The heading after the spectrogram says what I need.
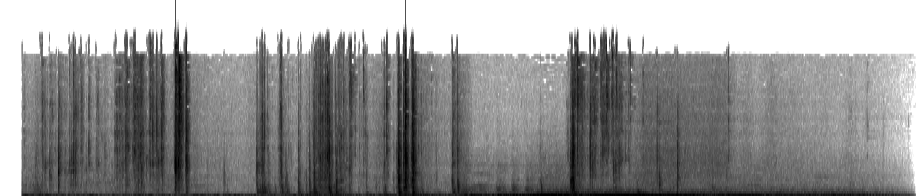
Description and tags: keys in ignition and start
